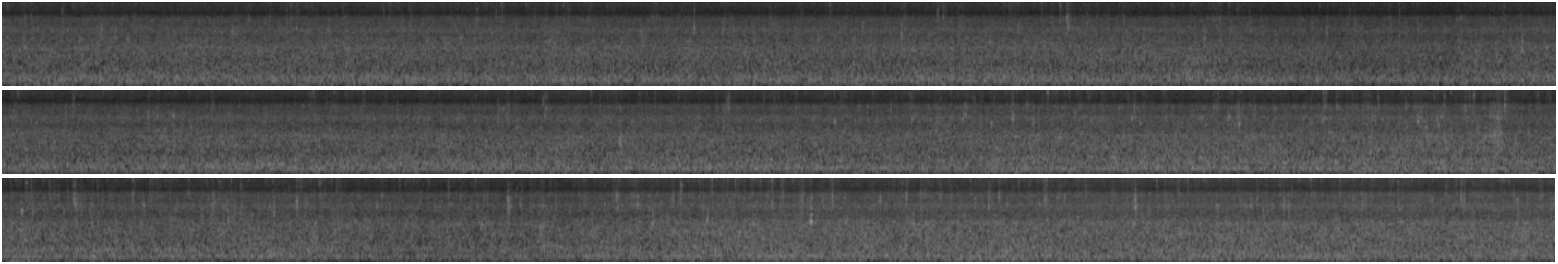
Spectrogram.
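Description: Heavy rain in a steady downpour, with scattered drops ticking on close surfaces; it grows a little louder in the second half.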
